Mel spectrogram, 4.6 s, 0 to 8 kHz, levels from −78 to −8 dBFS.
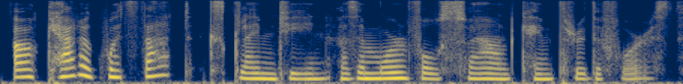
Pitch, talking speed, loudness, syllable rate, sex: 215 Hz, 185 wpm, -20 LUFS, 4.6 syllables/s, female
